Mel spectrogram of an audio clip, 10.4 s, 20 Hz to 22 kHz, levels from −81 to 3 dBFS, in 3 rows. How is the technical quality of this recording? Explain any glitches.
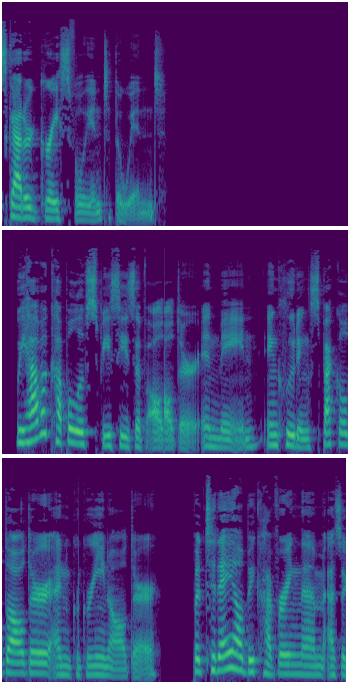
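The recording has one recurring fault: overlapping chunks. It appears twice, from 5.09 to 5.19 s and from 7.69 to 7.79 s. The speech was handled in chunks about 2.5 s long. Each new chunk began before the previous one had finished. So 100 ms of audio plays twice at the join. You hear a brief stutter at each join.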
